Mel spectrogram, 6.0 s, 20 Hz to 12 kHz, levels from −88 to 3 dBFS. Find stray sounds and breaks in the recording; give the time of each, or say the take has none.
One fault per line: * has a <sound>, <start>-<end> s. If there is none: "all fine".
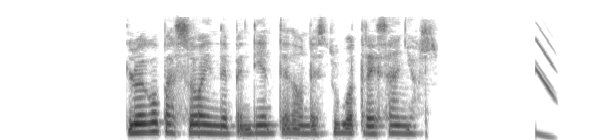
* has a chirp, 5.4-5.6 s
